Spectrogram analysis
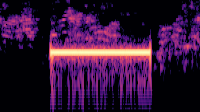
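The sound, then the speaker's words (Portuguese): A telephone call going unanswered, with one steady mid-pitched ringback tone lasting about a second, set between stretches of quiet talk. “Ligou mesmo, nem atende.”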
